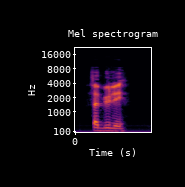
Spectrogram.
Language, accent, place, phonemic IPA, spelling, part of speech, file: French, France, Lyon, /fa.by.le/, fabuler, verb, LL-Q150 (fra)-fabuler.wav
- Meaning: to fantasize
